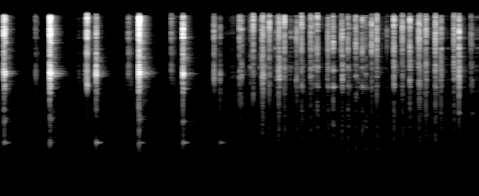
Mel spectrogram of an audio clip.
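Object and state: Plastic hair brush bristles.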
